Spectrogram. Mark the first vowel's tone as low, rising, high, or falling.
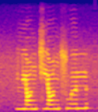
high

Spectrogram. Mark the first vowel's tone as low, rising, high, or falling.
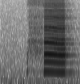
high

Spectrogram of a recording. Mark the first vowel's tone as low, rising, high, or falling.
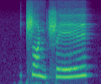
falling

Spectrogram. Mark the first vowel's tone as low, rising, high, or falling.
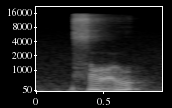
low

